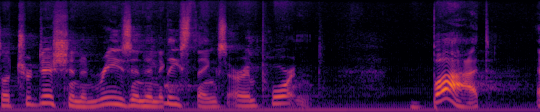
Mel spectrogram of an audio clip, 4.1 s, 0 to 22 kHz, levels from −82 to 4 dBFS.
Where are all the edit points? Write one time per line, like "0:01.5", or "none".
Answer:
0:01.2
